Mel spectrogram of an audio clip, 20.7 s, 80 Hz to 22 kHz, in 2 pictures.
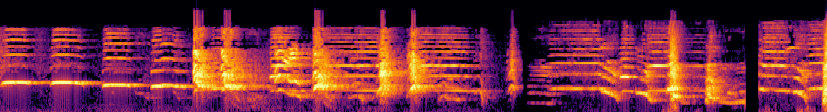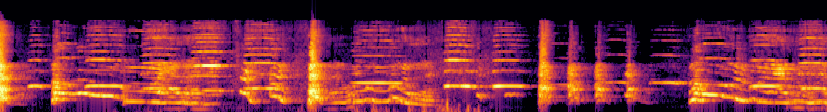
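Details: A 2.5-year-old male Golden Retriever "sings" along with a recorder, howling in wavering, sliding tenor tones.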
